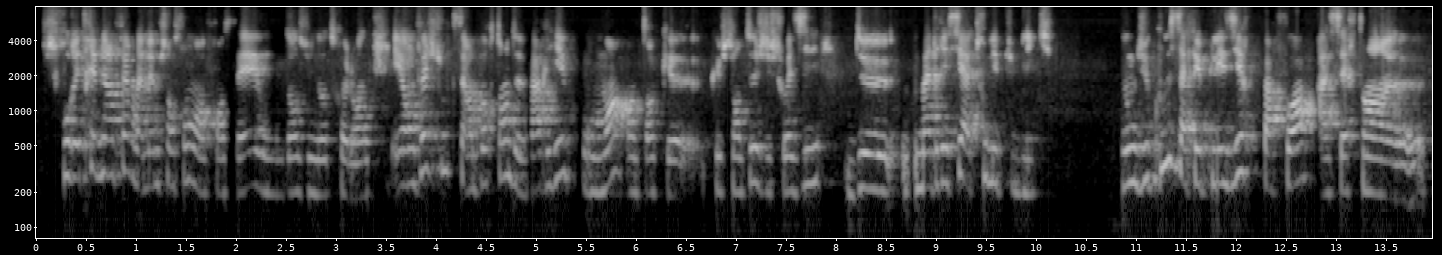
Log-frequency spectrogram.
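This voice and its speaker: A woman's voice: on the high side, moderate pace, highs cut off. Chatty woman on a roomy remote line. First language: French. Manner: relaxed, chatty, many fillers. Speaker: singer, interview guest. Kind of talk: casual interview answers.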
